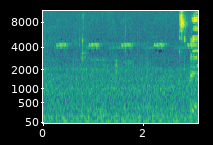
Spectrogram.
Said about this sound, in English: See, even the cricket didn't find the joke funny. I'm just saying. If I did my job right, you won't hear that cricket, so you won't get the joke.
